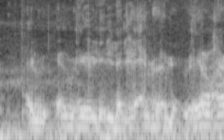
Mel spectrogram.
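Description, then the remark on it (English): Someone gargles liquid squirted into their mouth from a needle, a steady, wavering, bubbling vocal tone that holds loudly for nearly two seconds without a break. “see how far from across the room you can shoot it into my mouth”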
